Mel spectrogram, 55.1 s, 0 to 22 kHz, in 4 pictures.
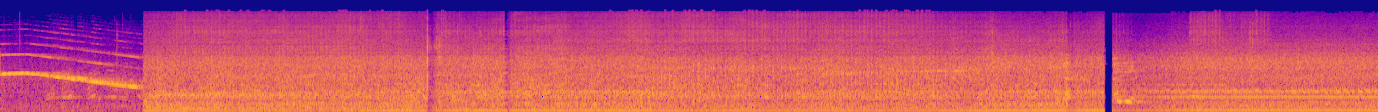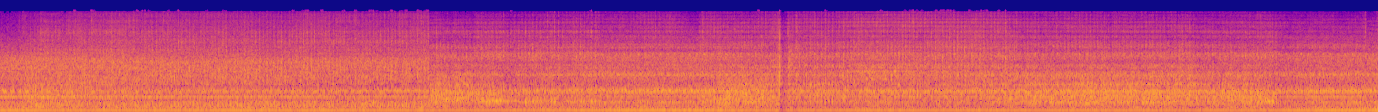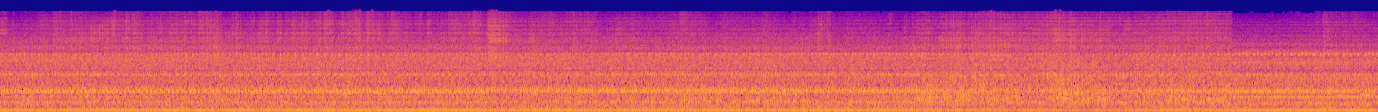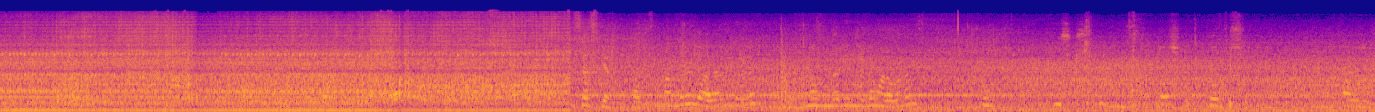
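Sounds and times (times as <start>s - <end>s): fire engine pump running: 0.0s - 55.0s.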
